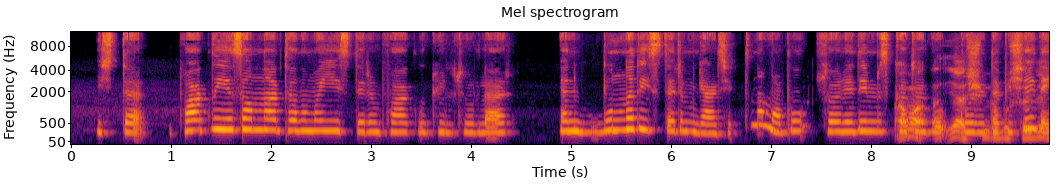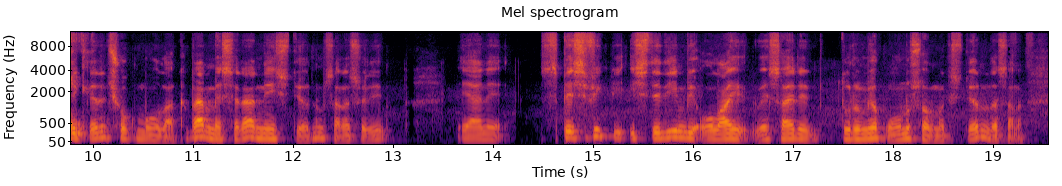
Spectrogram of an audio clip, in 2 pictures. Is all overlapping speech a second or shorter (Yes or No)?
No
